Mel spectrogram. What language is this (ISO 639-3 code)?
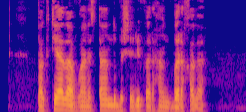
pus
